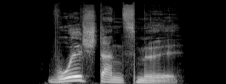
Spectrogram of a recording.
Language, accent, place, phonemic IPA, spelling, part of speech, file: German, Germany, Berlin, /ˈvoːlʃtant͡sˌmʏl/, Wohlstandsmüll, noun, De-Wohlstandsmüll.ogg
- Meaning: consumer waste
